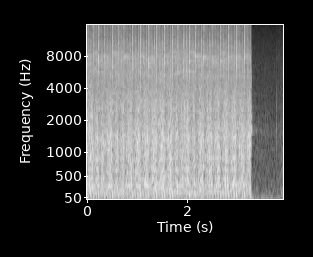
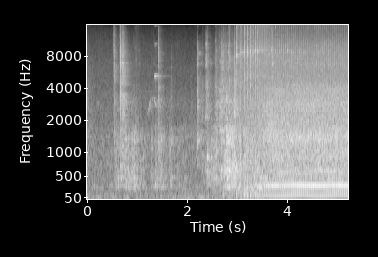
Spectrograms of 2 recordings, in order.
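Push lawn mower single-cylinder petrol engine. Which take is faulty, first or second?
first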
